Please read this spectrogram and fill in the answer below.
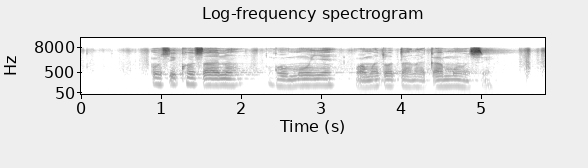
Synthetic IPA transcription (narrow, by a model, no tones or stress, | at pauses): usikʰɔsanaŋʱomuɲɛwa̰matʼɔtʼanak̬ʼamuːsḭ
